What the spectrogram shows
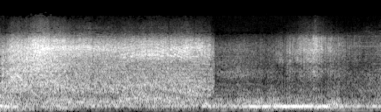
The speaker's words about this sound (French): Euh, oui, tu sais, je, je laisse le temps au petit son du décollage.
